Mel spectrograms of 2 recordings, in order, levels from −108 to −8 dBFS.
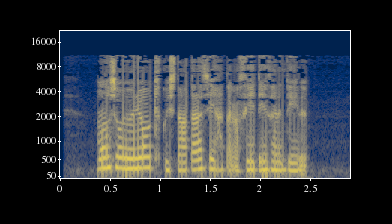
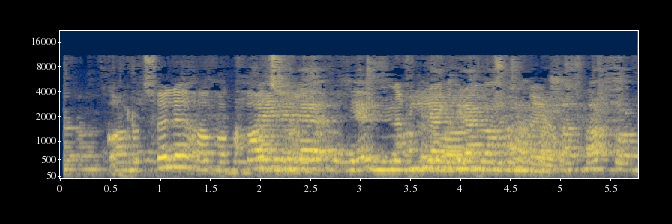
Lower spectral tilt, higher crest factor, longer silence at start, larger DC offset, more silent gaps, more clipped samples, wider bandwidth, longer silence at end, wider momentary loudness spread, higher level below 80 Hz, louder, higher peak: about the same, -3.5 dB/octave vs -4.5 dB/octave; about the same, 16 dB vs 16 dB; first, 0.35 s vs 0.05 s; neither; neither; neither; about the same, 11.5 kHz vs 11.5 kHz; first, 0.45 s vs 0 s; about the same, 9 LU vs 8 LU; first, -50 dBFS vs -56 dBFS; second, -23 LUFS vs -18 LUFS; second, -8 dBFS vs -2 dBFS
